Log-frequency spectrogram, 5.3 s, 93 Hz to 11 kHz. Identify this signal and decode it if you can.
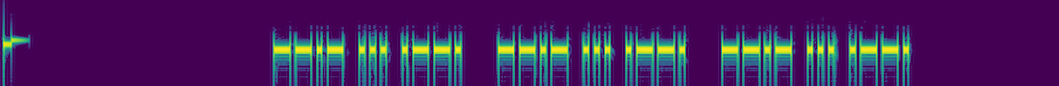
Morse code, heard as a keyed tone, about 44 wpm, 700 Hz. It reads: QSP QSP QSP
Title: Q-Codes Repeated 3x 45wpm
